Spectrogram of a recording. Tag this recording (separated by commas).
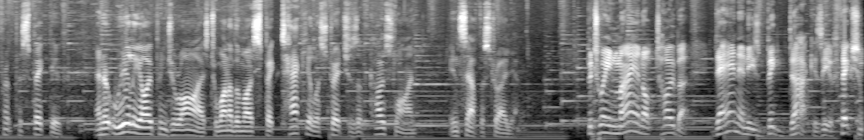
Music, Speech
